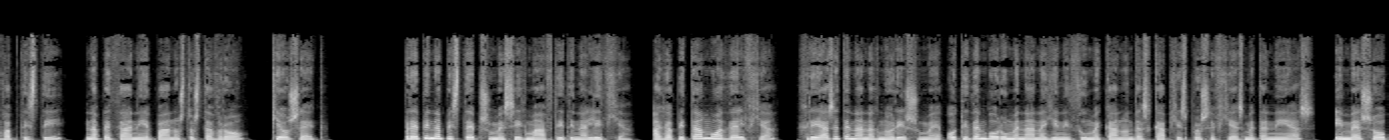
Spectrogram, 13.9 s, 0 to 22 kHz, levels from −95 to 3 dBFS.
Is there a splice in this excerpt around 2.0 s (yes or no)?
no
